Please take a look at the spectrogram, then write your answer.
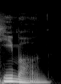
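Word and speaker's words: Hmong: You said Himong. It's He-Mong. Oh, am I not pronouncing the he?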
